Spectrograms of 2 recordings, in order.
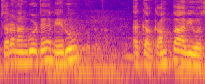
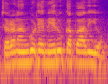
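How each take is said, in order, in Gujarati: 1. છેલ્લા શબ્દમાં p પહેલાં અનુનાસિક છે. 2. છેલ્લા શબ્દમાં p પહેલાં અનુનાસિક નથી.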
